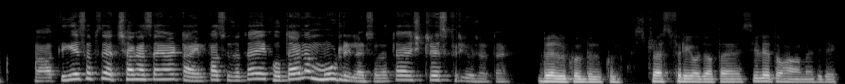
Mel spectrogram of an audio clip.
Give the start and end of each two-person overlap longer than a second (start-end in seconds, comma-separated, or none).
none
